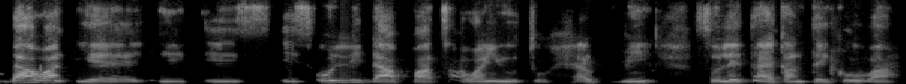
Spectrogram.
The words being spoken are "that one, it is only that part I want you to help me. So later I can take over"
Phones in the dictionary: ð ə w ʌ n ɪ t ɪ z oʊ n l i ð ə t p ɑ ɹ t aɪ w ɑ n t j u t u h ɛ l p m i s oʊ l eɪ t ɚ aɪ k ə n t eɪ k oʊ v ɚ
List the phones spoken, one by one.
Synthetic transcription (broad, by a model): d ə w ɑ n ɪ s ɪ s oʊ n l i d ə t p ɑ t aɪ w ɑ n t j u t u h ɛ l p m i s oʊ l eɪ t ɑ aɪ k ə n t eɪ k oʊ v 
